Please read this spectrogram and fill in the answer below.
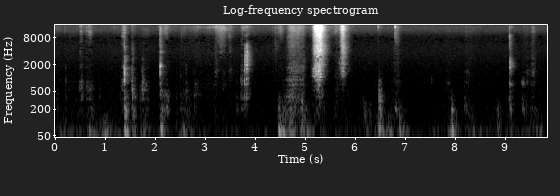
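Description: Scattered small clicks, scrapes and knocks of a screwdriver prying at a Stihl chainsaw's plastic rear handle and its rubber anti-vibration buffers, with a louder scraping clatter about halfway through.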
